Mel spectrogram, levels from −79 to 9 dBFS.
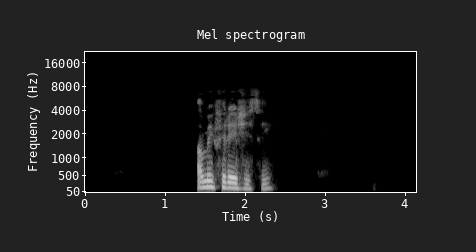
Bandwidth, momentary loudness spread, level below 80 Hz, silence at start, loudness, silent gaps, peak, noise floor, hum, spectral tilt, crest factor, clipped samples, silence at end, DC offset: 7.4 kHz; 17 LU; -60 dBFS; 1.4 s; -17 LUFS; none; -2 dBFS; under -90 dBFS; none; -8.5 dB/octave; 20 dB; under 0.1%; 1.8 s; under 0.1%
